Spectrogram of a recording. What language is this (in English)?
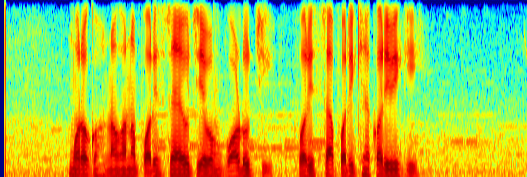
Odia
